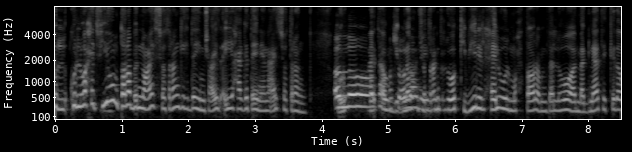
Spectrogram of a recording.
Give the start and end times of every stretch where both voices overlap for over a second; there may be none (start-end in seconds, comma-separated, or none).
4.2-5.8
